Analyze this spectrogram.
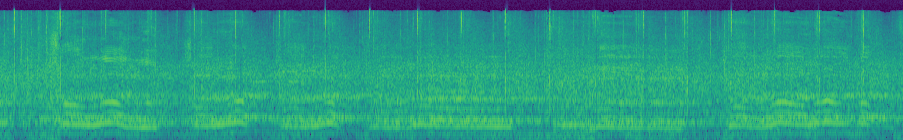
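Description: A large crowd of football supporters chants in unison in a stadium.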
